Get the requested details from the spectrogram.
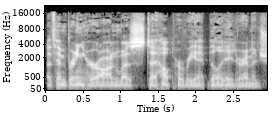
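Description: A man talking at a fairly quick pace. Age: 20s. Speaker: media analyst. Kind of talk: casual chat. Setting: studio.

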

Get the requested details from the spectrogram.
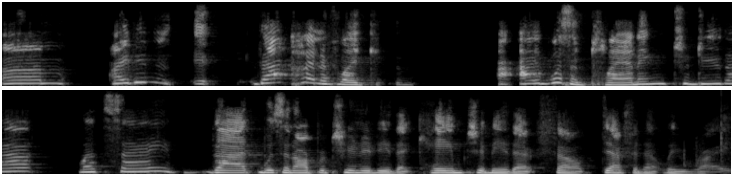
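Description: At a fairly slow pace, a woman with an American accent speaks in a fairly high, somewhat breathy voice with very wide pitch swings. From US East Coast. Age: 50s. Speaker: celebrity makeup artist. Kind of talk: casual interview chat. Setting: remote call.

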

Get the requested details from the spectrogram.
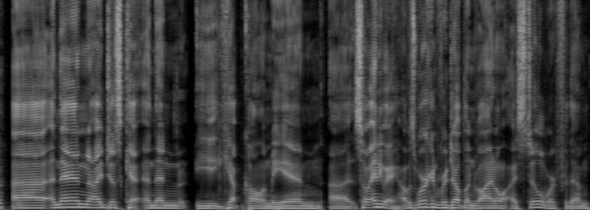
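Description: In a very clean recording with a silent background, a man with a medium pitch talks at a very fast pace at very even loudness. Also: ordinary pitch variation. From born in Florida, raised in Ireland from age fourteen. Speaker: saxophone player. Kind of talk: casual chat. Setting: home recording.

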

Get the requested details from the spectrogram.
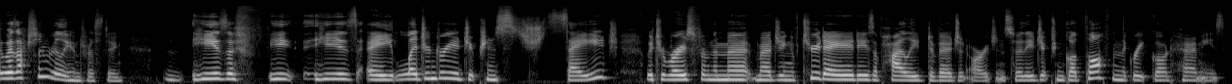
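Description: On a very clean recording with a silent background, a woman talks in an Australian accent at a fairly high pitch. She goes at a fairly quick pace with ordinary pitch variation. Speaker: world-building podcast host. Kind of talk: casual chat; reading notes aloud.

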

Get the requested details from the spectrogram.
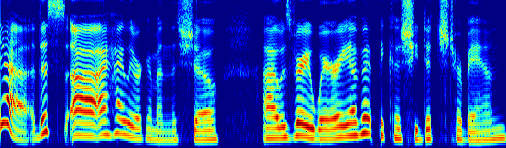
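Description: A woman with a plain, everyday voice speaks at a medium pitch with lively intonation. The recording is very clean with a silent background and a dry, close sound with no echo. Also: fairly quick pace. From Texas (Schertz, near San Antonio). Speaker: musician. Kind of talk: casual chat.

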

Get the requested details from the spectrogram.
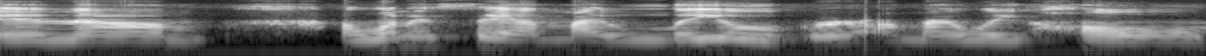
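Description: The woman's voice is medium in pitch, with a bright, sharp tone. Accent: Upper Midwest. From Minneapolis, Minnesota. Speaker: actress and model. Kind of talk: casual interview.

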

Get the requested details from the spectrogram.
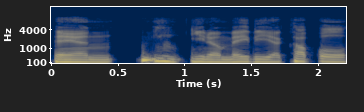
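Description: A man in a normal speaking voice, with an American accent and medium pitch, talks with fairly even intonation in a dry, close sound with no echo. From Illinois, US Midwest. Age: 50s. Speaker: chiropractor. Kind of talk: casual chat.

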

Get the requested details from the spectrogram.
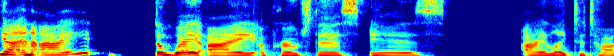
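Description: A woman's lively intonation against a quiet background. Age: 30s. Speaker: podcast host. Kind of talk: interview; scripted intro. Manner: animated.

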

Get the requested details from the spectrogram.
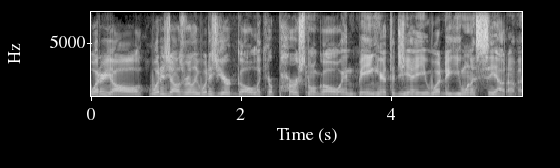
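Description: This man talks at a very fast pace. His pitch sits in the medium range. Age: 20s. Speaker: podcaster. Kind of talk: casual chat.

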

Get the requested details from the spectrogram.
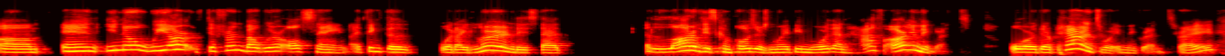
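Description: At a moderate pace, a woman speaks with an American accent. Her fairly high pitch makes very wide swings. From South Korea, then US from youth. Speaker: concert pianist and piano professor. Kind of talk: interview conversation.

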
